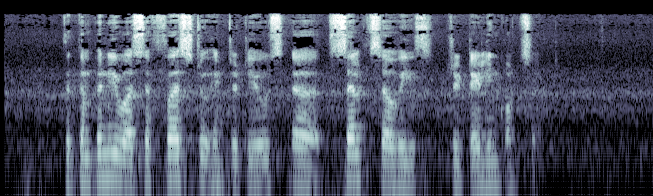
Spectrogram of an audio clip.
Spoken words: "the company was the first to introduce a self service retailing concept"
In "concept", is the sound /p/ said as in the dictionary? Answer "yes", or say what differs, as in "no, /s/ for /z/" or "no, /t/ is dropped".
no, /p/ is dropped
